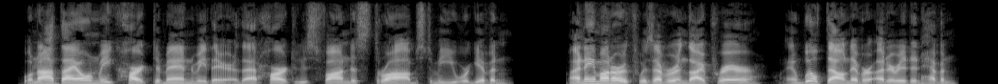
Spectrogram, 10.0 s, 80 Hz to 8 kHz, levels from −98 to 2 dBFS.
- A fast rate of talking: Yes, fast, 210 wpm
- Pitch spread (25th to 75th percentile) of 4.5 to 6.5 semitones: No, average, 3.7 semitones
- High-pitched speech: No, low, 110 Hz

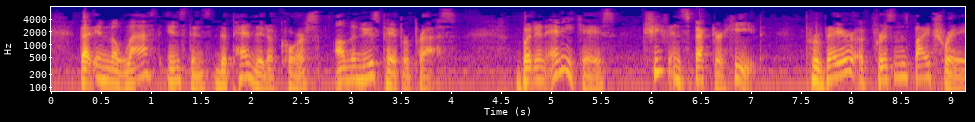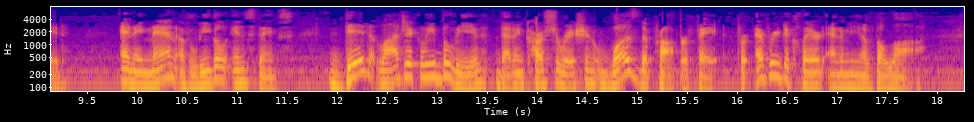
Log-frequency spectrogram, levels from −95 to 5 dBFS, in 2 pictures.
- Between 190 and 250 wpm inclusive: No, average, 150 wpm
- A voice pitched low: Yes, low, 125 Hz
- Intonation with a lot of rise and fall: Yes, wide, 6.3 semitones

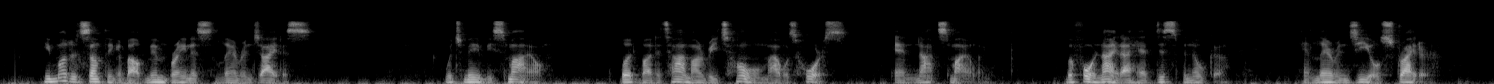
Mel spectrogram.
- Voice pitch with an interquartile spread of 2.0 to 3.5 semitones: No, average, 4.7 semitones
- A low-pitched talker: Yes, very low, 90 Hz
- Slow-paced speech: Yes, slow, 125 wpm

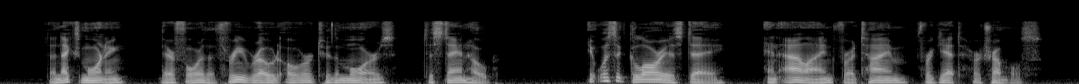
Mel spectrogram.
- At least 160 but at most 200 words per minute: No, average, 140 wpm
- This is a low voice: Yes, very low, 90 Hz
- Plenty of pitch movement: No, average, 2.8 semitones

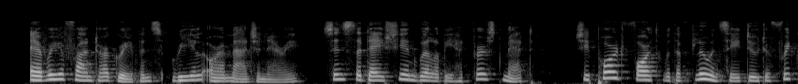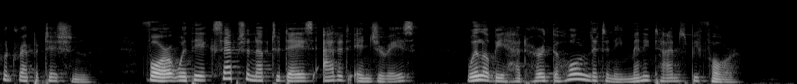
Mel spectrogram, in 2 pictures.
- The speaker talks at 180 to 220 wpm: No, average, 160 wpm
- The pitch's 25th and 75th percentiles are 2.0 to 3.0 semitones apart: No, average, 5.1 semitones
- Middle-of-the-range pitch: Yes, medium, 175 Hz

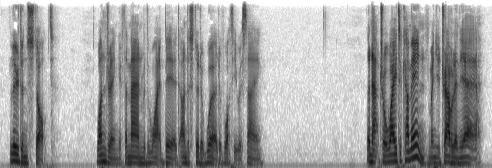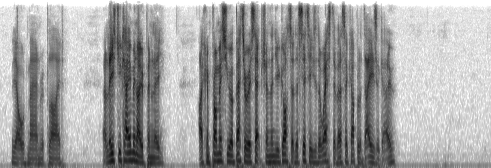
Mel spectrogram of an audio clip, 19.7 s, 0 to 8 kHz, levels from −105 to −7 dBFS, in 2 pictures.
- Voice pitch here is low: Yes, low, 100 Hz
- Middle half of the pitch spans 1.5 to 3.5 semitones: No, average, 4.1 semitones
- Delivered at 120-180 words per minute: No, average, 195 wpm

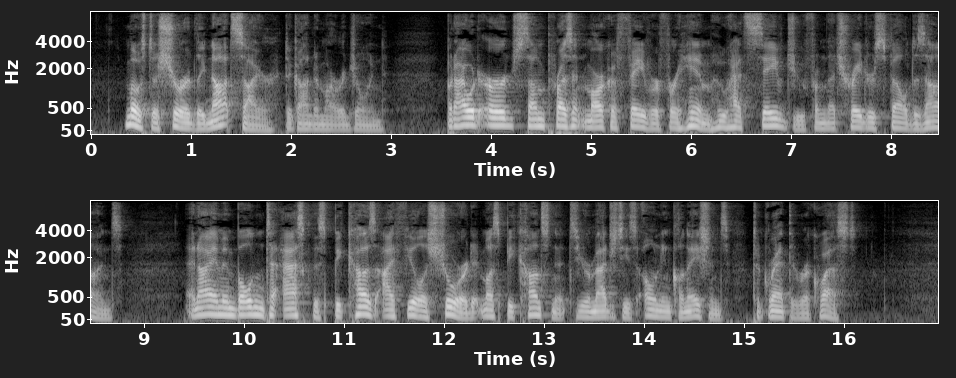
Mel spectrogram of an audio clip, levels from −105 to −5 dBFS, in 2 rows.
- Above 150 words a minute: Yes, average, 180 wpm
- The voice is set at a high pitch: No, low, 105 Hz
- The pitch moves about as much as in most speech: No, wide, 5.8 semitones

